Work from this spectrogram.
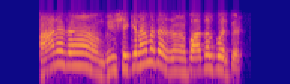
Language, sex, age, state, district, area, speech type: Kashmiri, male, 30-45, Jammu and Kashmir, Anantnag, rural, conversation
